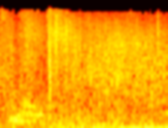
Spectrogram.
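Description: Explosion and fire sound effect: a sharp bang about two-thirds of a second in, then a continuous deep rumble of flames.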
